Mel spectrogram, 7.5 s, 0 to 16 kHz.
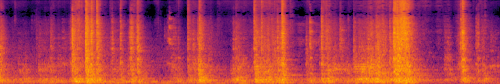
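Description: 1951 Ford E493A Prefect's side-valve four-cylinder engine being turned over by hand with a starting handle on a cold first start, giving a rasping burst with each pull, about one a second, the strongest a little before the end.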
